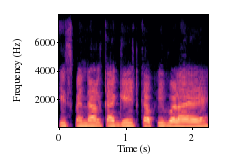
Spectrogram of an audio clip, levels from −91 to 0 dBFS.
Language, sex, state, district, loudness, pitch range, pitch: Hindi, male, Bihar, Saran, -18 LUFS, 170-195 Hz, 190 Hz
